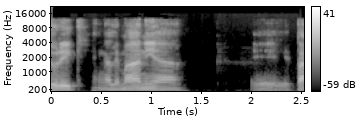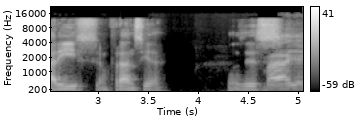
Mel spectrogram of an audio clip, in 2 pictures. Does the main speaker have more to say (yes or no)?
no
